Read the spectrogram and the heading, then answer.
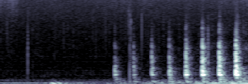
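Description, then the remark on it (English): A rapid series of about eight sharp knocks on a door, evenly spaced and growing slightly louder, with no one speaking. “Tony, open the door.”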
